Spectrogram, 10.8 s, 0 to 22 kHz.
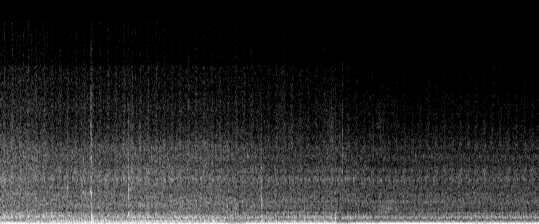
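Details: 2007 Dodge Ram 5.9 Cummins, rough idle for about a month: deep clatter with uneven loping pulses and occasional stumbles; intermittent fuel rail pressure sensor, MAP sensor and overboost codes, owner wonders about blow-by and exhaust sound; cause unknown.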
